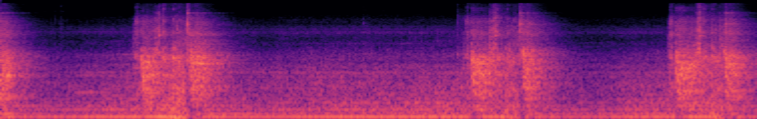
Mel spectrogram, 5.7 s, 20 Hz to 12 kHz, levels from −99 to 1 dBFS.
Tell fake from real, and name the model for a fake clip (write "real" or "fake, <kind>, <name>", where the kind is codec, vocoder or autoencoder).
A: real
